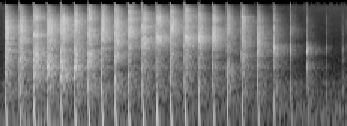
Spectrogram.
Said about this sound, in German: Ja, dann äh, Applaus. Applaus, Applaus ja.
